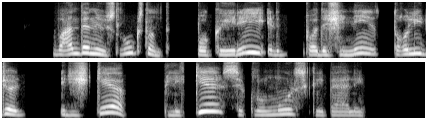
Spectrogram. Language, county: Lithuanian, Vilnius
